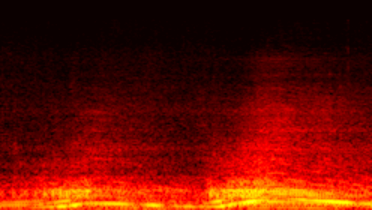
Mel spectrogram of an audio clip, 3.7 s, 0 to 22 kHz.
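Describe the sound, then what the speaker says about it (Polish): A cold 2002 Audi A4 B6 sedan with a 2.0 petrol MPI engine is blipped twice, each rev rising from a low idle rumble into a throaty mid-range surge before falling back, heard close up without talk. "No, chciałeś, żebym przygazował"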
